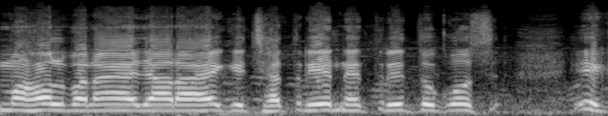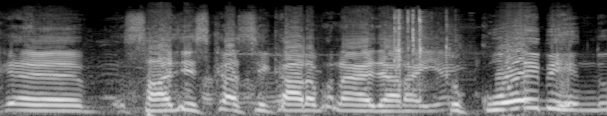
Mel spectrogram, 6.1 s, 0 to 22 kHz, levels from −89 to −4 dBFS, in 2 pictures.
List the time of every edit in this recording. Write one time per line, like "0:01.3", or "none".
0:05.2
